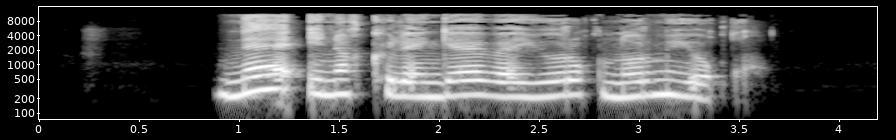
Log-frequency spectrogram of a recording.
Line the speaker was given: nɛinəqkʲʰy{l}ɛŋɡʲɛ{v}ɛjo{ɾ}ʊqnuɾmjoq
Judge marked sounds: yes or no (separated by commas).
yes, yes, yes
